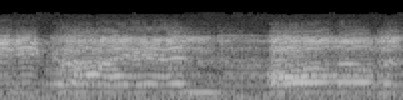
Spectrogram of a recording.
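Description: A male vocalist singing into a microphone over backing music, sliding into a long held note about one and a half seconds in.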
